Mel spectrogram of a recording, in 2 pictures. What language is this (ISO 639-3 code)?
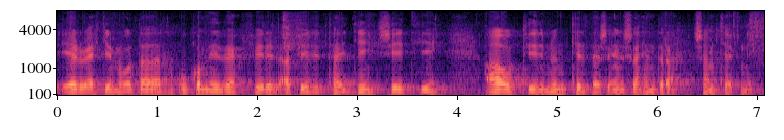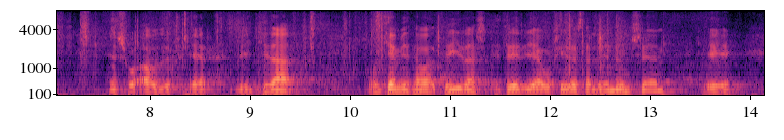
isl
